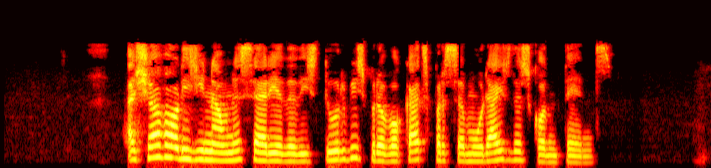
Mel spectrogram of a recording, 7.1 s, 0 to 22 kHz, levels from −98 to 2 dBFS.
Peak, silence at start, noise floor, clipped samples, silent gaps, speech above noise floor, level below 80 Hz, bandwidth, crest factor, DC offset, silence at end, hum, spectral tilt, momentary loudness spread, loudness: -2 dBFS; 1.25 s; -79 dBFS; under 0.1%; none; 62 dB; -64 dBFS; 8 kHz; 18 dB; under 0.1%; 1 s; none; -2.5 dB/octave; 13 LU; -17 LUFS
